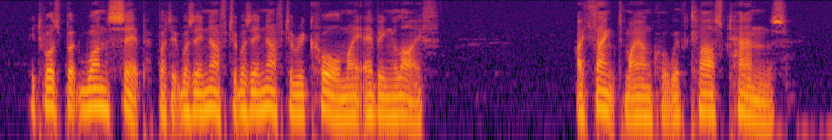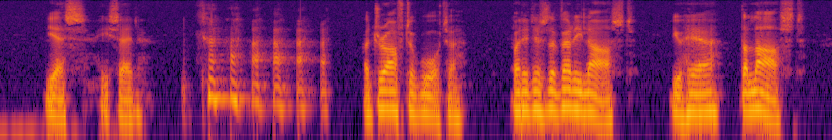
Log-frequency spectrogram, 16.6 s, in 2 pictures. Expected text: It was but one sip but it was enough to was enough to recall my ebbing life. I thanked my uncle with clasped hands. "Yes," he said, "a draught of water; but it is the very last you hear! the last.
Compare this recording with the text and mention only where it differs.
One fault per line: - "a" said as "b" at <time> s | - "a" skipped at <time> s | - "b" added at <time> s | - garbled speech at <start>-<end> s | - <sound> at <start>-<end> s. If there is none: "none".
- laugh at 10.1-11.7 s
